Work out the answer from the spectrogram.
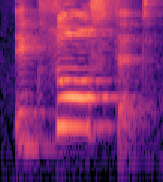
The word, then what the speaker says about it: exhausted: The last word, exhausted. Say with me, exhausted. It's not exhausted, don't say exhausted. This is exhausted.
